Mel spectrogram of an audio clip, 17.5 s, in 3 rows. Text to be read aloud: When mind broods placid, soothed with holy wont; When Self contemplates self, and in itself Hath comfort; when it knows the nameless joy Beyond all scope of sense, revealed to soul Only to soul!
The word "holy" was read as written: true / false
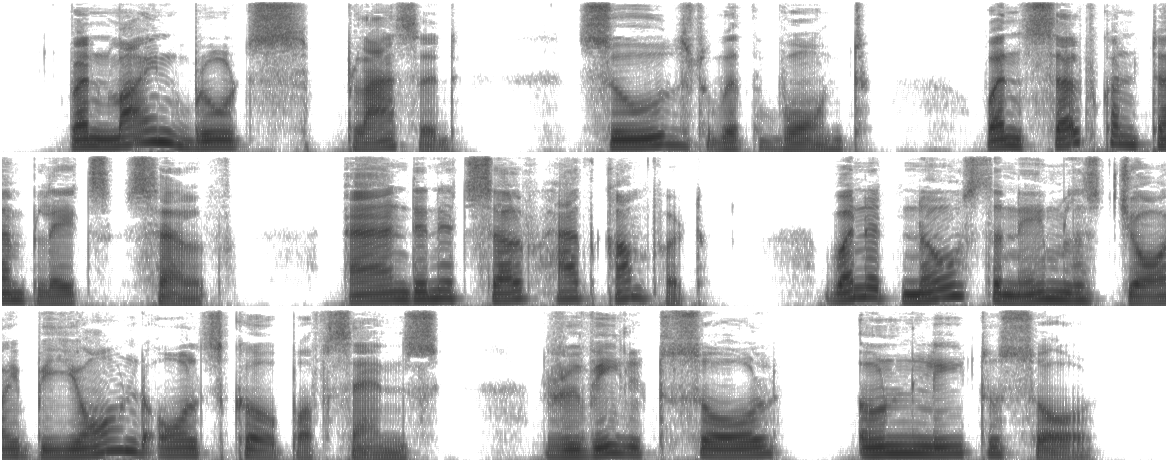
false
